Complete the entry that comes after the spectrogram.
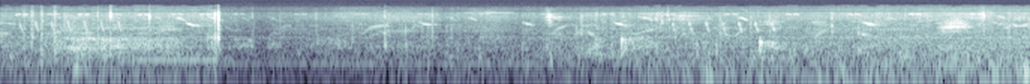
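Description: Faint bird calls: short, falling high chirps about twice a second over a faint pulsing high note, with one sharp click about a second in.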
